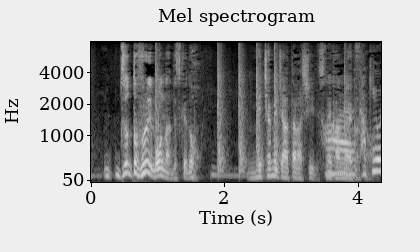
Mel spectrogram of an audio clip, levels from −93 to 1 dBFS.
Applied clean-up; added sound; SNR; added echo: none; Gunshot, gunfire; 13 dB; none.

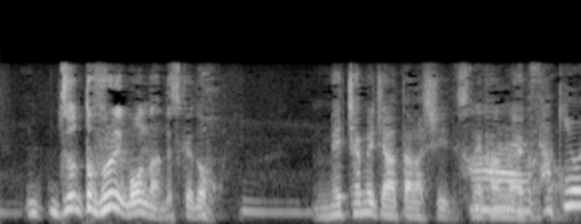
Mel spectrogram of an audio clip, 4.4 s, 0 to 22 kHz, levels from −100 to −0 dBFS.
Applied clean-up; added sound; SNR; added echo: none; none; none; none.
